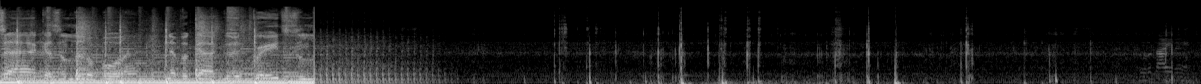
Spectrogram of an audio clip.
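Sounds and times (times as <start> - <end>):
background music: 0.0 - 3.2.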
